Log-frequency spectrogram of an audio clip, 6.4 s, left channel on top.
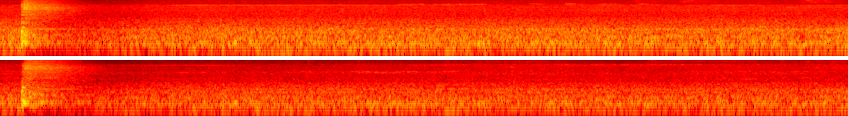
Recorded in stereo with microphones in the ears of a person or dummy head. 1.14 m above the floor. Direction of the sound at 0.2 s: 85° left.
